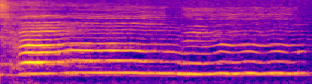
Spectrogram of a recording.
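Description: A man singing unaccompanied, holding one long high note in a soft falsetto with a slight vibrato, sung prettily instead of belted.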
